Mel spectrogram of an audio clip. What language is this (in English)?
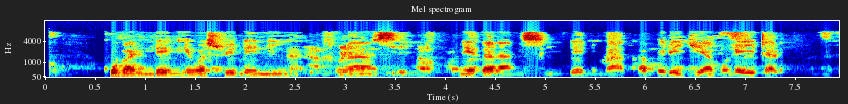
Ganda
